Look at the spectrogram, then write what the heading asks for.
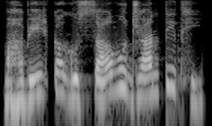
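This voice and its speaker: A woman's voice: mid-range voice, animated, normal speed, darkish tone, breathy edge, no room sound, studio quality. A woman reading a literary story aloud as an audiobook narrator, with expression.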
